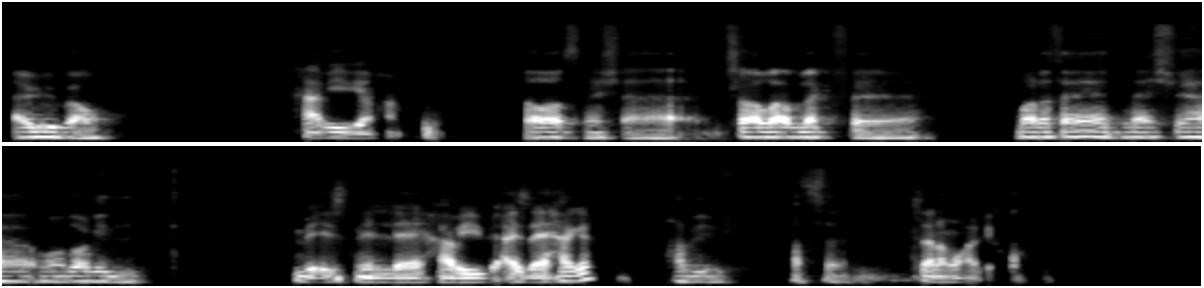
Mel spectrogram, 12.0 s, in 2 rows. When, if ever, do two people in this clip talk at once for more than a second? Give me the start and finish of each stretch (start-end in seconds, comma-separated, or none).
none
